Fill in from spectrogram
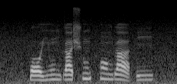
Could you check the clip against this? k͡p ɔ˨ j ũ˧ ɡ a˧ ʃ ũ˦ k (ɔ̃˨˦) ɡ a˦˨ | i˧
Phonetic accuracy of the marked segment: incorrect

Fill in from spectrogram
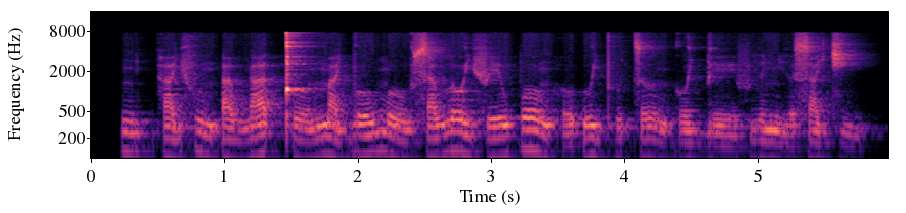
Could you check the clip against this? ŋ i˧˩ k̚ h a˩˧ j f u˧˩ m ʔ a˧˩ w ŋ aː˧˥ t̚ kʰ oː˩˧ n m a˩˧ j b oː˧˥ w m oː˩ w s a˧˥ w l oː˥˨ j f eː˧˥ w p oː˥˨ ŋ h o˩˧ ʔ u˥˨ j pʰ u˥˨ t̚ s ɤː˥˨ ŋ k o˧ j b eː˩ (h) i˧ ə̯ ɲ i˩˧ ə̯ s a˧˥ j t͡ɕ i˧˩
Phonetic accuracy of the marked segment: incorrect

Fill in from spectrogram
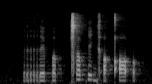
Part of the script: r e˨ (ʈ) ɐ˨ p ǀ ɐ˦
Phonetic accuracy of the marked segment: incorrect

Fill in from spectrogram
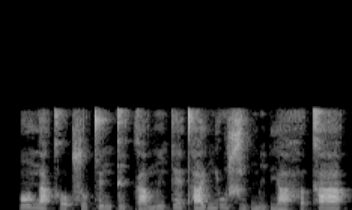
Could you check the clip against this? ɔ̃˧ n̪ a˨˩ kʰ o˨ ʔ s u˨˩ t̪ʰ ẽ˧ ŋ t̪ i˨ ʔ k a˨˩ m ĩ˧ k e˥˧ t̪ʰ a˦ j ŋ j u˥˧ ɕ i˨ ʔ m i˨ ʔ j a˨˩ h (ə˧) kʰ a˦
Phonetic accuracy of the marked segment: correct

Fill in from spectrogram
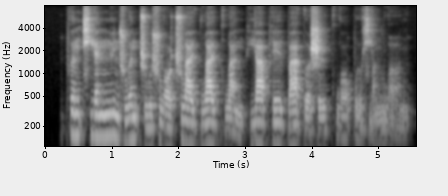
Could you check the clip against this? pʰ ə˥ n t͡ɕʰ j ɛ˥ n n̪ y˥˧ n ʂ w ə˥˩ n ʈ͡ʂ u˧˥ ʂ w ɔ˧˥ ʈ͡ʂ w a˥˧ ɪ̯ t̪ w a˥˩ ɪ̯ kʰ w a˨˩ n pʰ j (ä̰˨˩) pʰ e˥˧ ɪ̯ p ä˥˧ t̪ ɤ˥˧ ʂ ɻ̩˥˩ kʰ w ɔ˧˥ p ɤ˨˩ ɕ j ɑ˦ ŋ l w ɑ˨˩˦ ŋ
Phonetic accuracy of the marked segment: incorrect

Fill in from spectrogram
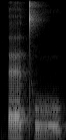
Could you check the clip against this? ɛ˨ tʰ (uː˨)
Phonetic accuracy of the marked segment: correct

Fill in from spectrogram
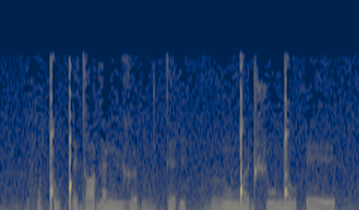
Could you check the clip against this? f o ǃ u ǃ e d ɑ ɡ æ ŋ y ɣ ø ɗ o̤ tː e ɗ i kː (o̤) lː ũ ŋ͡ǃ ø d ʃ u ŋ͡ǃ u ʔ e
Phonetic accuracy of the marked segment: correct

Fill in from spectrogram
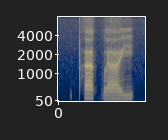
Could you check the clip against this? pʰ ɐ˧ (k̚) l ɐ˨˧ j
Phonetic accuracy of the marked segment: correct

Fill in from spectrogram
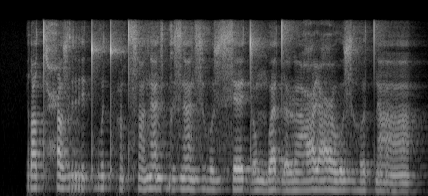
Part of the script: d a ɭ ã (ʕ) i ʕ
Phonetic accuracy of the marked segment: correct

